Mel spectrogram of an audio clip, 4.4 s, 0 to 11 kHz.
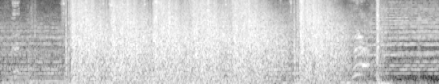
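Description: Rapid bursts of video game gunfire from Uncharted 3, a dense fusillade of overlapping shots that fills most of the stretch before cutting off abruptly, loud and close with no talk.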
